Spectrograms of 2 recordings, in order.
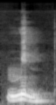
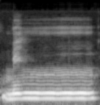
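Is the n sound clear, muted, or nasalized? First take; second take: clear; nasalized. First: The n is pronounced clearly without nasal hum. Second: The n is held with a nasal hum. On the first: The speaker calls it right. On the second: The speaker calls it wrong. "dengung ... salah"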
